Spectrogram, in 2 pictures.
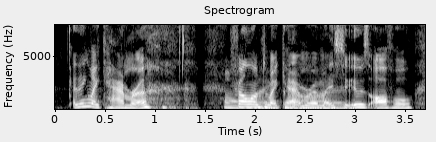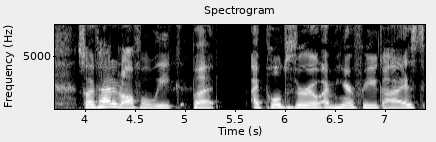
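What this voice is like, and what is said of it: Congested, stuffy-nosed voice. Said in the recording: “my voice is nasty ... So boogery and sexy.”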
